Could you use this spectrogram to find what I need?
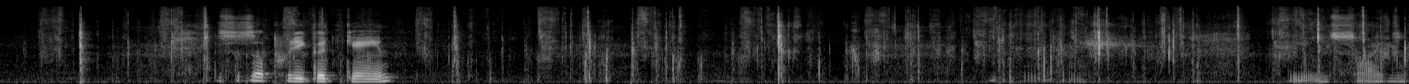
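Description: Paper pages rustle and flip as a booklet is leafed through.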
